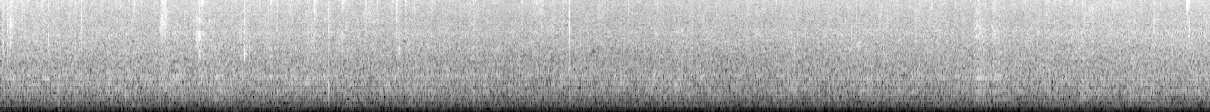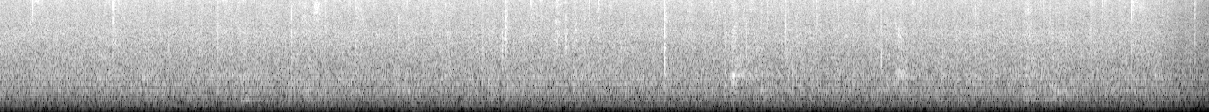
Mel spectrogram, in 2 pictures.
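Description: Steady rain falling, with scattered single drops ticking through it; it fades out at the end.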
